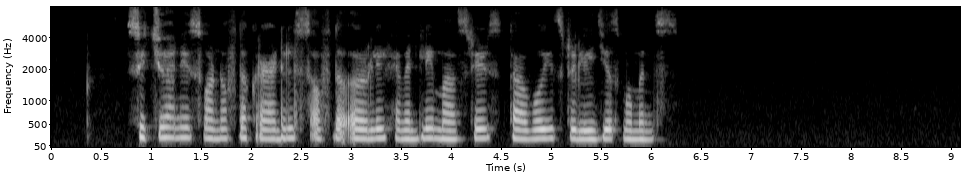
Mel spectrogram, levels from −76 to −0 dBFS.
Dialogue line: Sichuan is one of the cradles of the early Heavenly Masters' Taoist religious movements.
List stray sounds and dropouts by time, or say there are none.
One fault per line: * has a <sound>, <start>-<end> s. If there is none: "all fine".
all fine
